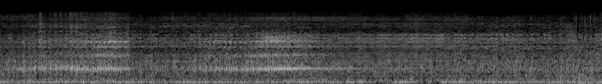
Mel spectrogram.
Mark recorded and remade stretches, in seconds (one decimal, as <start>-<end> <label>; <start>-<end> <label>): 0.0-3.4 recorded; 3.4-4.5 remade; 4.5-6.0 recorded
